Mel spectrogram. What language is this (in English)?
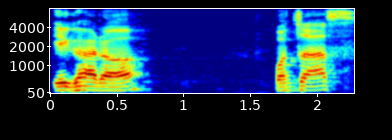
Nepali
